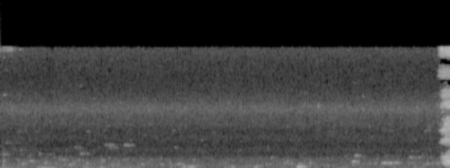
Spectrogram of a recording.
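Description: Faint, irregular bubbling and gurgling of spiced water boiling in a metal pot as rice goes in, with a brief louder rustle at the very end.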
